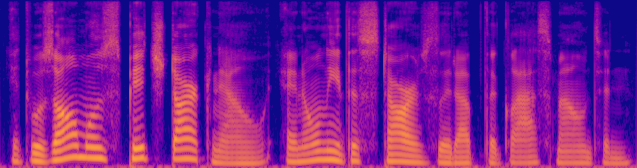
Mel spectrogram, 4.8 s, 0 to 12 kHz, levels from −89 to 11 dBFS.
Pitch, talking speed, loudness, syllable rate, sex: 140 Hz, 190 wpm, -19 LUFS, 4.0 syllables/s, male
